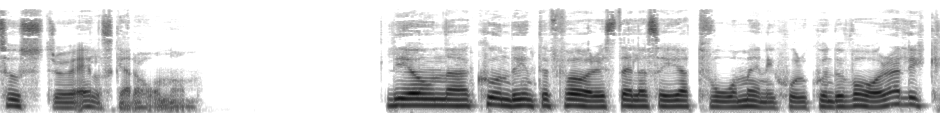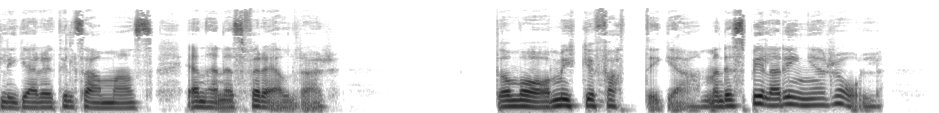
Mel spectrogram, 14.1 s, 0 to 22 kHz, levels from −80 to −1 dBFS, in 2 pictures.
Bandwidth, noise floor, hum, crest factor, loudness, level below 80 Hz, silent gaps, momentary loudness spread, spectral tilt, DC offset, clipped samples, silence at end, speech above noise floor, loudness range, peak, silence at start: 16.5 kHz; under -90 dBFS; none; 18 dB; -17 LUFS; -52 dBFS; none; 16 LU; -5.5 dB/octave; under 0.1%; under 0.1%; 0.45 s; over 73 dB; 7 LU; 0 dBFS; 0 s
